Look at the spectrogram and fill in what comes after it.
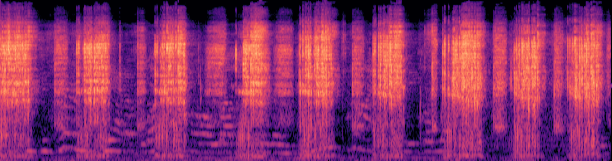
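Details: Pug snorting and grunting in quick breathy bursts, about one or two each second. Each burst is noisy and wheezy with a low throaty tone underneath, steady throughout the short stretch.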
